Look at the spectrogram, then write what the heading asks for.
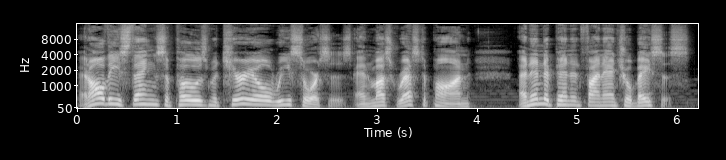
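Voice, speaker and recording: A man's voice: on the high side, animated, moderate pace, bright, forceful tone, no room sound, soft background music. A man narrating an audiobook in a formal, emphatic, declamatory manner.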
